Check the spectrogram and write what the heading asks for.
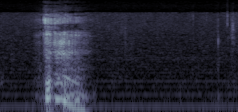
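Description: A man clears his throat once, briefly, into a microphone about half a second in, over a faint steady hum.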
